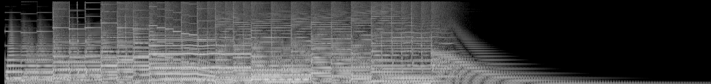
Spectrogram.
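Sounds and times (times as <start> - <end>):
fanfare: 0.1 - 4.7.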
